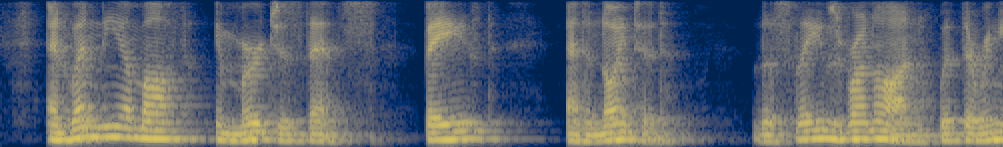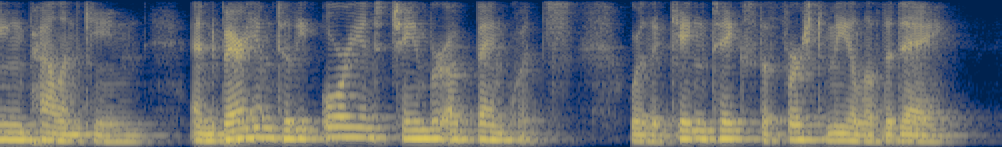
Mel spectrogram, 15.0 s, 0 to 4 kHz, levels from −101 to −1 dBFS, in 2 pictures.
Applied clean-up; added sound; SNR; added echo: none; none; none; reverberation time 0.5 s.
